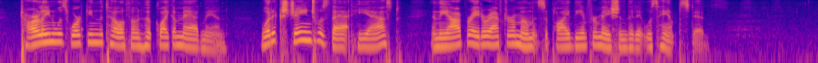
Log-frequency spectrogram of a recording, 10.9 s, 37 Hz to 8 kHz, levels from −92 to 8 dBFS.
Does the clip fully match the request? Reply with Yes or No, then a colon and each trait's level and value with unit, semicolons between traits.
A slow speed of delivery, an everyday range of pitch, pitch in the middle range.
No: average, 155 wpm; average, 4.5 semitones; medium, 165 Hz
